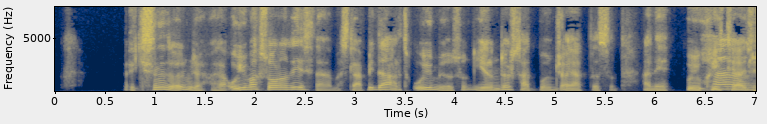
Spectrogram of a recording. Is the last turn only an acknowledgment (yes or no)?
no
